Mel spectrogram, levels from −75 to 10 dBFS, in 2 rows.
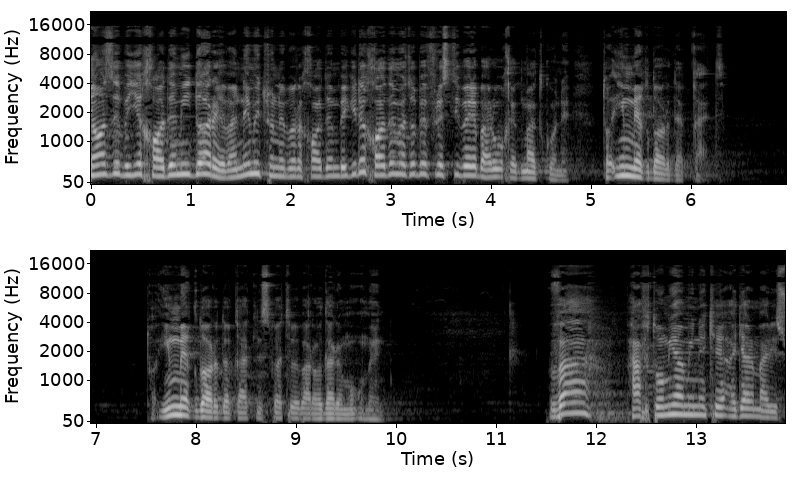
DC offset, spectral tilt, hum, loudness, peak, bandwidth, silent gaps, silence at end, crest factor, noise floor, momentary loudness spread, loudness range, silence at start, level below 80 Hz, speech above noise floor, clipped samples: under 0.1%; -4.5 dB/octave; none; -20 LUFS; -4 dBFS; 16 kHz; none; 0 s; 18 dB; -65 dBFS; 14 LU; 7 LU; 0 s; -60 dBFS; 45 dB; under 0.1%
